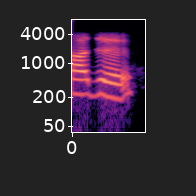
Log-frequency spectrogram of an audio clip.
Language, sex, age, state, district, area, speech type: Nepali, female, 60+, West Bengal, Kalimpong, rural, conversation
